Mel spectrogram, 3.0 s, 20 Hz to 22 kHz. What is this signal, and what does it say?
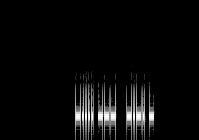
Morse code, heard as a keyed tone, about 50 wpm, 700 Hz. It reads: 6O CT
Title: Winter Field Day Exchanges Encore 50wpm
